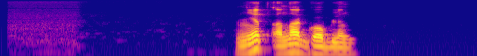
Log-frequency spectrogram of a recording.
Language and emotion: Russian, neutral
